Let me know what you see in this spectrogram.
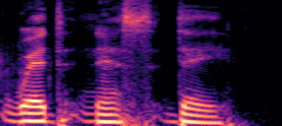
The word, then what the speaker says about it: Wednesday: Wednesday, which I had to remember as Wednesday, because the spelling was just so weird. Because you don't pronounce the D, you just say Wednesday.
